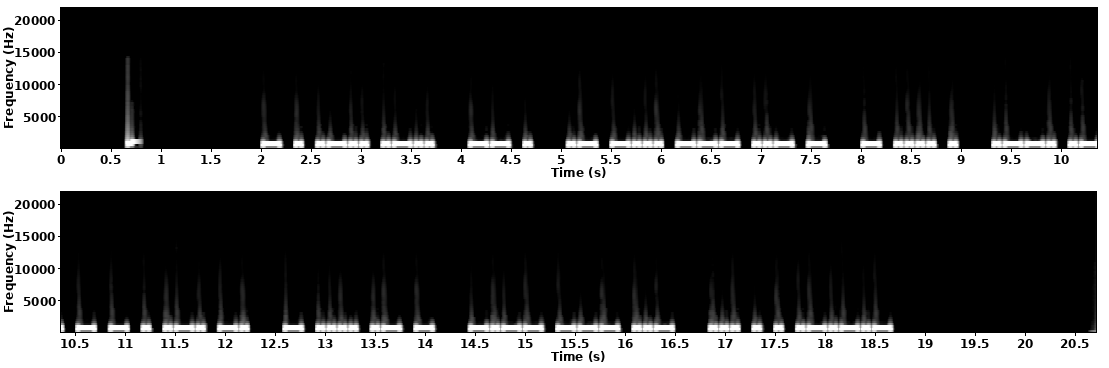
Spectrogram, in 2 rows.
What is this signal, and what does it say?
Morse code, heard as a keyed tone, about 22 wpm, 700 Hz. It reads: TELL ME ABOUT THE PATTERN THAT YOU SEE.
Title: Sentences from Top 1000 Words - Review Part 2 - 22wpm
